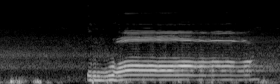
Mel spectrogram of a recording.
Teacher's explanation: را کو منہ گول کر کے موٹا کر کے پڑھیں گے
